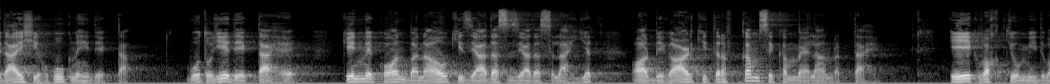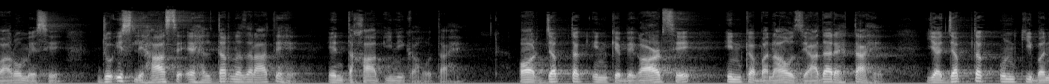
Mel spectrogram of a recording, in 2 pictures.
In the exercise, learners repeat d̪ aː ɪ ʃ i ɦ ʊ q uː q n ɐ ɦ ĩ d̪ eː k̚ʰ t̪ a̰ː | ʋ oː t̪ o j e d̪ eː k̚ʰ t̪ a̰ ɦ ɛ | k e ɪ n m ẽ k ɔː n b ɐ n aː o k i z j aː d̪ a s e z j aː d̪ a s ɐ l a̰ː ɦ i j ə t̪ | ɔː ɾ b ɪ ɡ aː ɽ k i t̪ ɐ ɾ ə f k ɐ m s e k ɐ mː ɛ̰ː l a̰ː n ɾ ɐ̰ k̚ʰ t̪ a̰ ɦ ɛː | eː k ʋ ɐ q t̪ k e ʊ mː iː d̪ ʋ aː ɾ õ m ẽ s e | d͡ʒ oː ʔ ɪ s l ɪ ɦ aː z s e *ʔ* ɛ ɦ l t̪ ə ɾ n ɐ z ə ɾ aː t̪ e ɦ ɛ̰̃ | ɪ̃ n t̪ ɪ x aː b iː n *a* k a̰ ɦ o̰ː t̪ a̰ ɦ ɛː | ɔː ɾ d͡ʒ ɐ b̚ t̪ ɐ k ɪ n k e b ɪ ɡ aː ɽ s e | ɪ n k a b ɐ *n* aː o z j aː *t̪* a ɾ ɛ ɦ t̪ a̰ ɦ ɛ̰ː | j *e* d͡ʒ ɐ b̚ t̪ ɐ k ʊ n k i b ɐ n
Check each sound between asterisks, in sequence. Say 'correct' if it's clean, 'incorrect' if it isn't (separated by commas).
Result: correct, incorrect, correct, incorrect, incorrect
